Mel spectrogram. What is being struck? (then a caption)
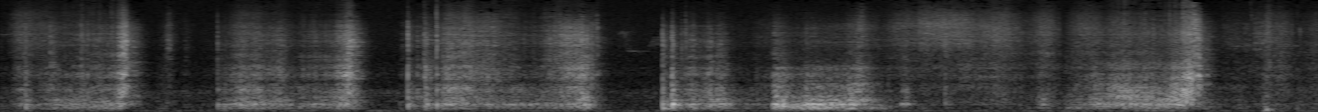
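Hard plastic bin with lid. Long natural nails scratch and rub across the flat front and sides of a large, hollow, green hard plastic bin with a lid. Bursts of dry, raspy scratching with a bright edge stop and start with short pauses. A hollow low-mid resonance hums under each stroke.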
